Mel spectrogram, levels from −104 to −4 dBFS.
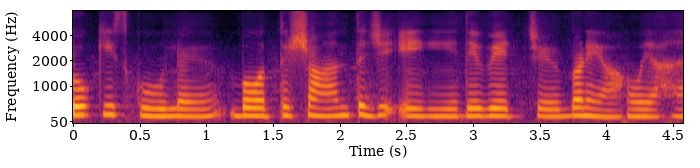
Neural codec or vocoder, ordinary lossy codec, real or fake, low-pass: codec, 16 kHz, about 1 kbps, DyCAST, with the encoder's durations; none; fake; none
